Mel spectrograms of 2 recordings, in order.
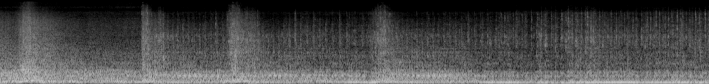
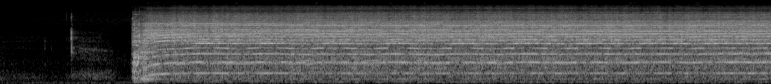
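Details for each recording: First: Freshly built Ford 429 ThunderJet V8, run on the floor during cam break-in, with good oil pressure: it runs fast, revs wandering, and never drops to a slow idle. A faulty carburetor is holding the idle high; the engine itself seems fine. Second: Freshly rebuilt Ford 429 ThunderJet V8 for a 1966 Fairlane, on the floor with the transmission bolted up and all spark plugs out: a smooth, steady starter whine with no compression pulses while cranking to prime oil. Oil pressure came up after a minute.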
